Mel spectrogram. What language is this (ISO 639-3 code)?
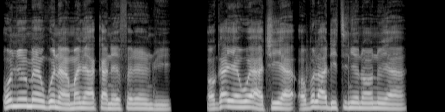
ibo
